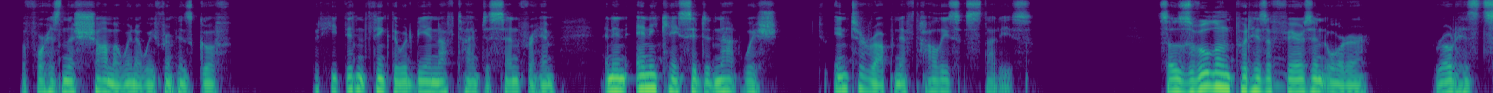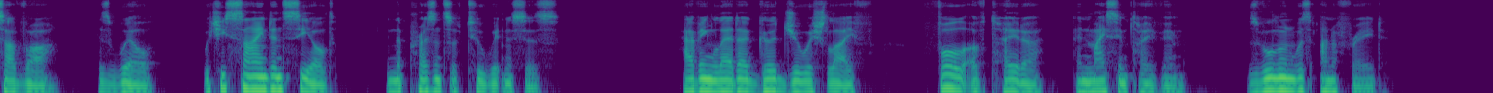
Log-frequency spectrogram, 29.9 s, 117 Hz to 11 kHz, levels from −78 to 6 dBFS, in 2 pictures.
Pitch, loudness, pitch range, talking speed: 100 Hz, -25 LUFS, 90-115 Hz, 145 wpm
